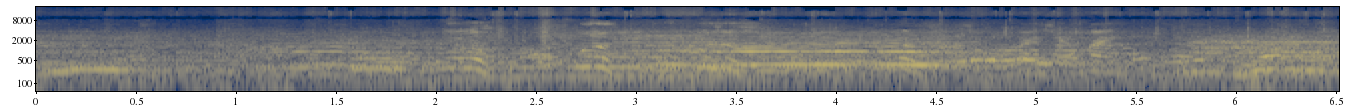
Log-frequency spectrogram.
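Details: Cattle mooing in a compilation: several overlapping lowing calls rise and fall, some bending upward, over a steady murmur of people talking in the background.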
